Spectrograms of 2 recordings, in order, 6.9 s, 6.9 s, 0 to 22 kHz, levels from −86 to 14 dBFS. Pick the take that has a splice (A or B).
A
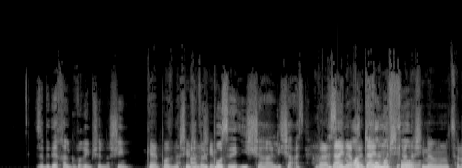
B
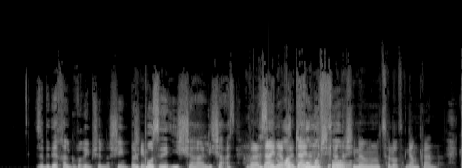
B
